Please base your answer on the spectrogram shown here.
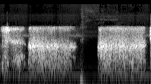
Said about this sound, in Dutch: Mijn hartslag gaat omhoog. Mijn longen maken een geluid dat ze lang niet hebben gehad, zoals een zuurstofpomp.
